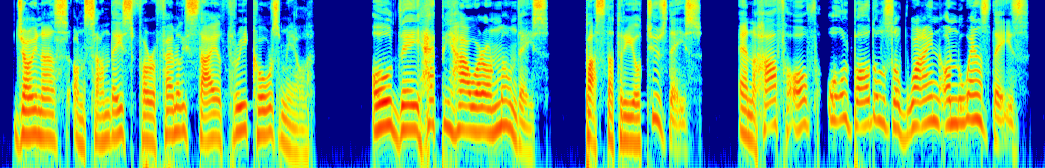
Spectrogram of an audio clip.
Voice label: english commercial

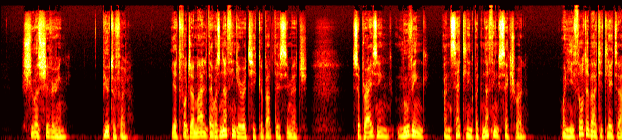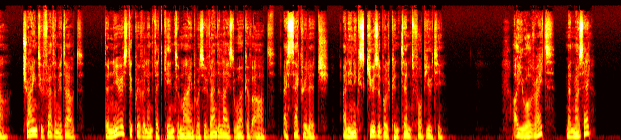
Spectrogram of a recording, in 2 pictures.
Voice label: english british audiobooks

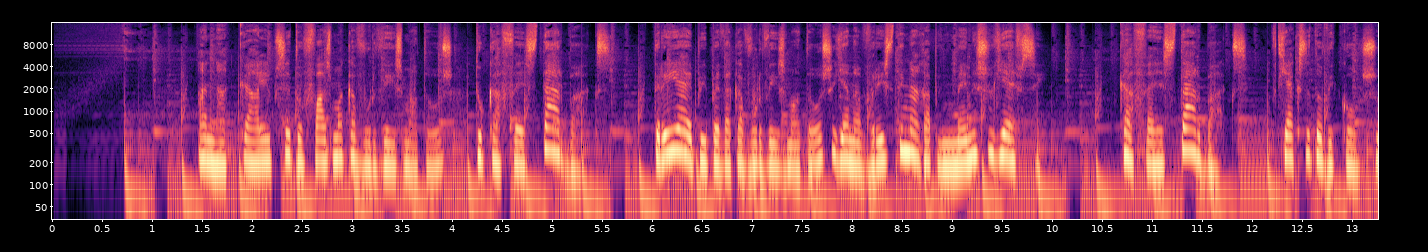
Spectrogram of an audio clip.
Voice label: greek commercial; Grecia; Reino Unido; actriz, cantante y locutora profesional griega

